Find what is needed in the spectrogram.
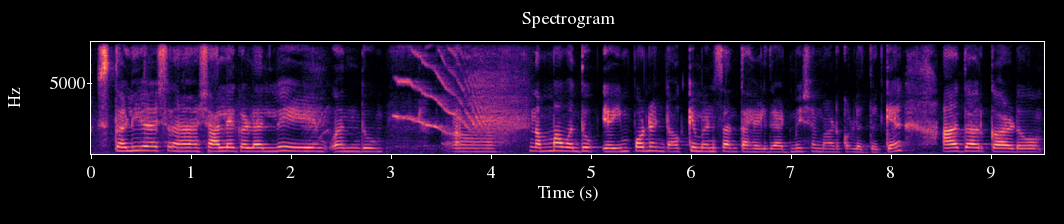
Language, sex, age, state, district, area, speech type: Kannada, female, 18-30, Karnataka, Chikkamagaluru, rural, spontaneous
